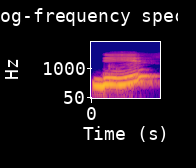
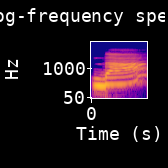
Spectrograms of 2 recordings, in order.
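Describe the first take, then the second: First: The word ends in a long 'ee' vowel. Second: The word ends in a short 'uh' vowel. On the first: A vowel sound follows. "দি ব্যবহার করব vowel সাউন্ডের পূর্বে" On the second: A consonant sound follows. "দা ব্যবহার করব যখন consonant sound থাকবে তার পূর্বে"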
